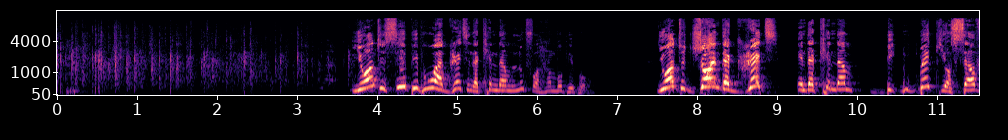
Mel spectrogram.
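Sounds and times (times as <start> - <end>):
crowd applauding: 0.0 - 3.7
speech: 3.7 - 6.8, 7.5 - 11.5.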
